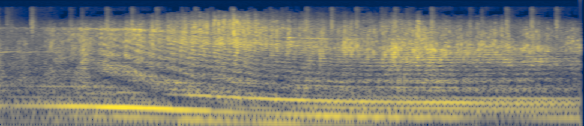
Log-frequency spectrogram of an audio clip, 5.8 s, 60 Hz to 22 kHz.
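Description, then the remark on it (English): Japanese propeller spy planes drone loudly in the air around the island of Nauru in December 1941, a steady rumbling roar whose engine pitch slides downward as they pass, with no voices present. “at Pearl Harbor in Hawaii, Nauru residents spot Japanese spy planes in the air around their island.”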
